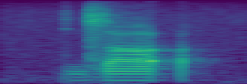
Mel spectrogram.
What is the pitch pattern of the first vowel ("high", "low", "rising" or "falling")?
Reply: low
